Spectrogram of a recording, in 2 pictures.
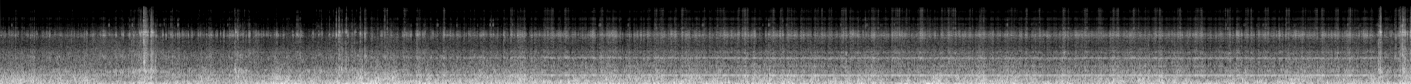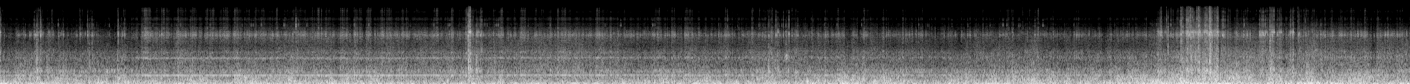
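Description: A dual-motor 48-volt electric scooter riding along a road: wind rushing over the microphone and tyre rumble, with a steady electric-motor whine through most of it. A few sharp knocks come from bumps, and there is a louder rush near the end.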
